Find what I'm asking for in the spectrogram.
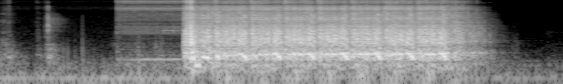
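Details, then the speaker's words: Auction-bought Honda inverter generator on a jump pack: buzz, then about three seconds of rhythmic cranking that never catches, coughing once; pull start also fails. Cause not determined. "well that seems up h nothing try the pull St that sounds horrible well that sounds terrible Okay so we've got [Laughter] nothing that did not do anything did it um it coughed once and no more"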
